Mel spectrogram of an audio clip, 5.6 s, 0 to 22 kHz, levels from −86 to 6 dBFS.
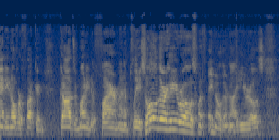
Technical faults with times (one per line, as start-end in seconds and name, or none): none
